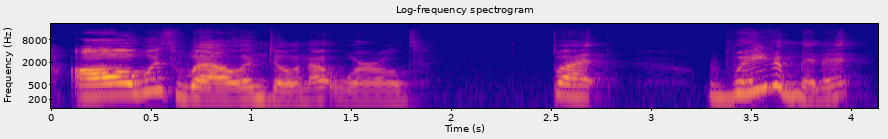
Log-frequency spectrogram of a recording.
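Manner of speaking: ordinary delivery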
